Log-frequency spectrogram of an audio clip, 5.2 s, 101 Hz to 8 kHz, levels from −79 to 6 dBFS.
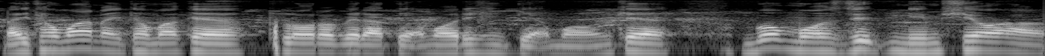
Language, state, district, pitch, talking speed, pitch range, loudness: Kokborok, Tripura, West Tripura, 135 Hz, 160 wpm, 125-150 Hz, -15 LUFS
